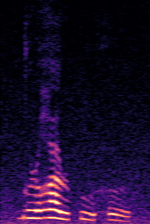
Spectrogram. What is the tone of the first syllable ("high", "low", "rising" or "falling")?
high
